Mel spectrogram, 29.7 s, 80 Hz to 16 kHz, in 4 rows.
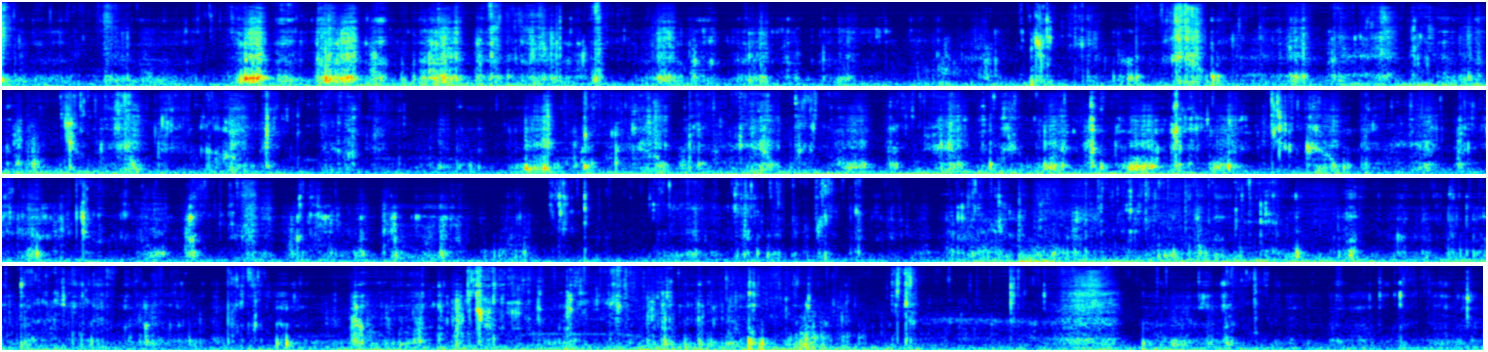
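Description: Close-miked eating sounds: a person biting and chewing rice and spicy beef tendon by hand, in irregular short bites and mouth clicks, loudest about 2 seconds in and again around 25 seconds.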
